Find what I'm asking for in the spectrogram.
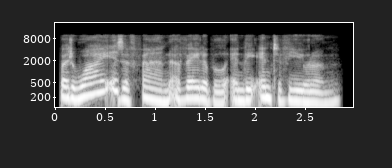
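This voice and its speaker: A woman narrating a light novel audiobook in an even, plain reading style. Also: on the low side, a little fast, no room sound, studio quality.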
